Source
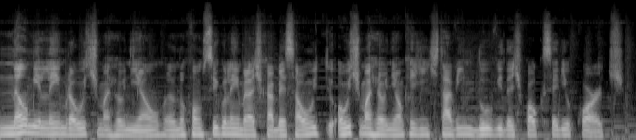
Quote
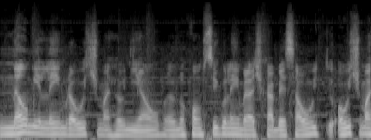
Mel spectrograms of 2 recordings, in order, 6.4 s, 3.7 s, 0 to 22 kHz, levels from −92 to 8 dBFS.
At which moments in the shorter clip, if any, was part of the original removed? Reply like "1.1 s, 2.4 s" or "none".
none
